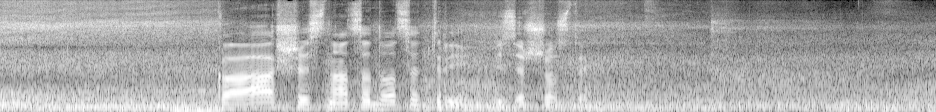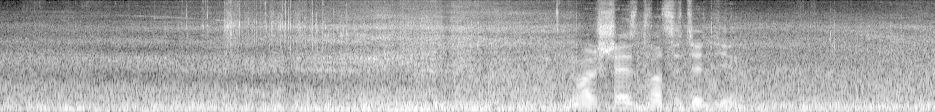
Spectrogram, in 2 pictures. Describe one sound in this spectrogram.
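A bus engine rumbles as the bus pulls up and drives off.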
